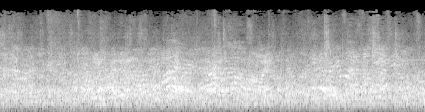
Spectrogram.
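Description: Several voices talking over one another in a continuous babble of chatter, with no single voice clear.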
